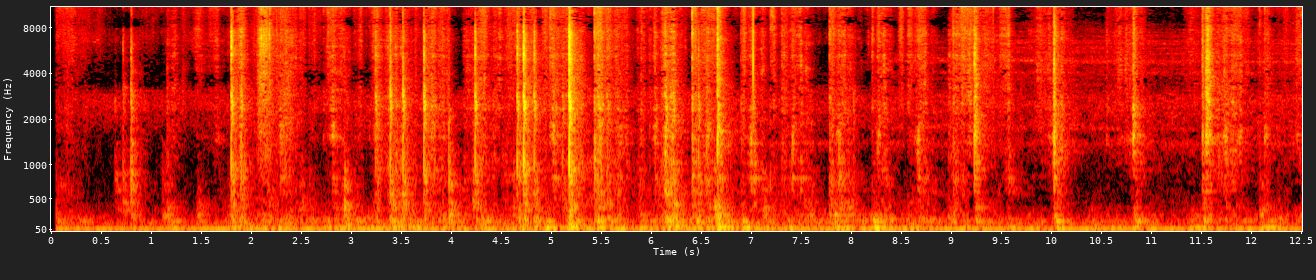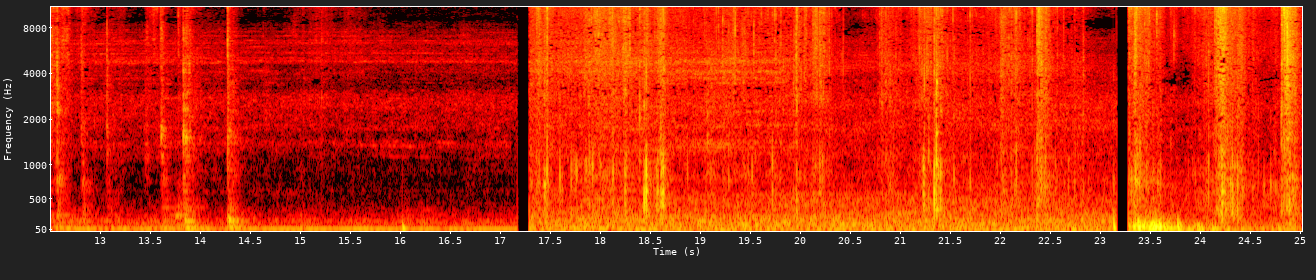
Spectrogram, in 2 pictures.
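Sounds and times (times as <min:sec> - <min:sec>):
metallic clicks and scrapes: 0:00.5 - 0:14.4.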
